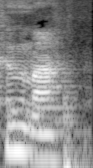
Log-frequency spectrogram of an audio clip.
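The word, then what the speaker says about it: Kuuma: Now, there is a high-end stove company called Kuma, and Kuma is Finn for hot. It's spelled K-U-U-M-A.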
